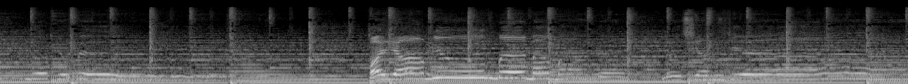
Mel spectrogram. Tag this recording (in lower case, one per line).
music
soundtrack music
